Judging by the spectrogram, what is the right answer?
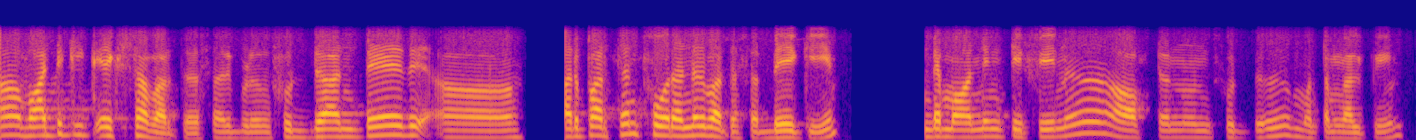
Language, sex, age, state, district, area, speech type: Telugu, male, 18-30, Telangana, Suryapet, urban, conversation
